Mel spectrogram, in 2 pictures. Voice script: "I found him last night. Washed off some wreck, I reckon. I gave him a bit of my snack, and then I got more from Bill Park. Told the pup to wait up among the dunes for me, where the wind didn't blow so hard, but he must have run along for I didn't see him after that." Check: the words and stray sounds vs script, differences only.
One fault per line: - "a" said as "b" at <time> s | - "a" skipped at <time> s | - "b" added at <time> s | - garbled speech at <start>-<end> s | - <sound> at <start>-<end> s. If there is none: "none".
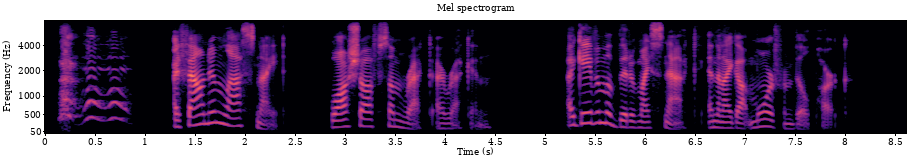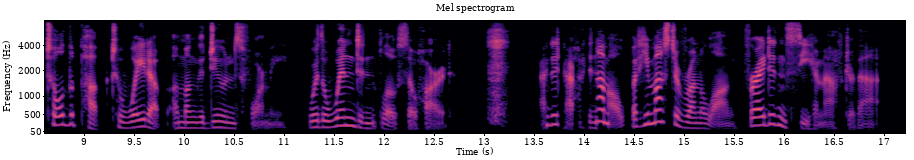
- bark at 0.2-0.9 s
- sniff at 13.0-13.3 s
- garbled speech at 13.6-14.4 s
